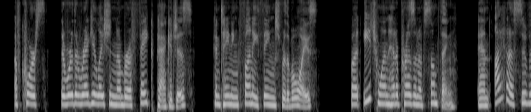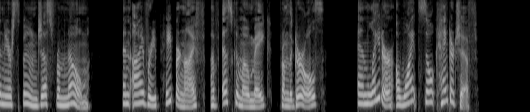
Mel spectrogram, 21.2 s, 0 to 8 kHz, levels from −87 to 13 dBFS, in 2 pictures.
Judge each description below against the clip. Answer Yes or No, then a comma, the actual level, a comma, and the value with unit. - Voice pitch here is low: No, high, 225 Hz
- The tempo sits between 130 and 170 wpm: Yes, average, 140 wpm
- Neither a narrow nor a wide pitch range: Yes, average, 3.7 semitones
